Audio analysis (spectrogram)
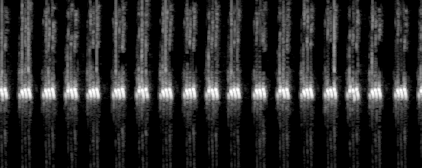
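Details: Short burst of cricket song, described as melodious and used against rats and for calming cage birds: crisp, shrill pulses spaced evenly, about eighteen in four seconds, nothing else audible.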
